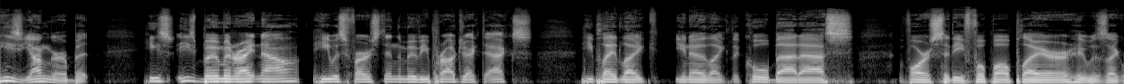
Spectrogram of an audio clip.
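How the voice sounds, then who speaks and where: A man in his thirties from Pittsburgh, hosting a podcast in a casual, rambling solo talk, hoarse from shouting, swearing freely and filling gaps with "uh". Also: on the low side, no room sound, studio quality. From Pittsburgh, USA. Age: 30s. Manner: rambling, profane, self-deprecating; frequent "uh" fillers and throat clearing. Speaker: podcast host.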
